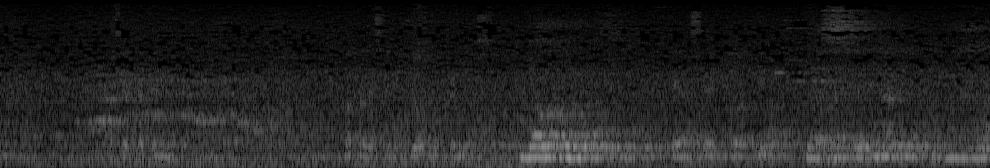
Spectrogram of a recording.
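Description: A young man speaks calmly into a microphone, heard through loudspeakers in an echoing hall.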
